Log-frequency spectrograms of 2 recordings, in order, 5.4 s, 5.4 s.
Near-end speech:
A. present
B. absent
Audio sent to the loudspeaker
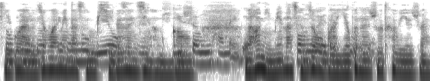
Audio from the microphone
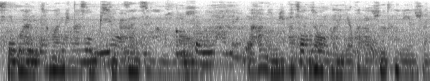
B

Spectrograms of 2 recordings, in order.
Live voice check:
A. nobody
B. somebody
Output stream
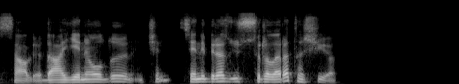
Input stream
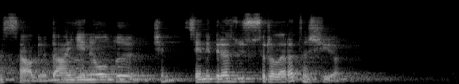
A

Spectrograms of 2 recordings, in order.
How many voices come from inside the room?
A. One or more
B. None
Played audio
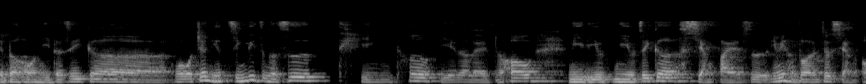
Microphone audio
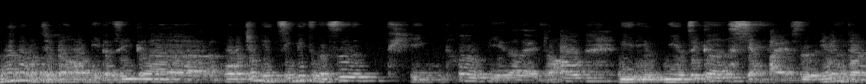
B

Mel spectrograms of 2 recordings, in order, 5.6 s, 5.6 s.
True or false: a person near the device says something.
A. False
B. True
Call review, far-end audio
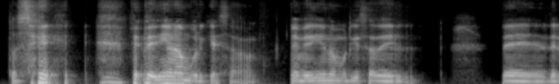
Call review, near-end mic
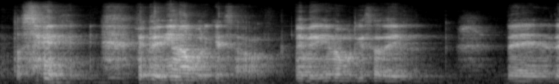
A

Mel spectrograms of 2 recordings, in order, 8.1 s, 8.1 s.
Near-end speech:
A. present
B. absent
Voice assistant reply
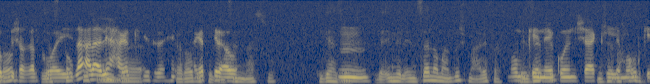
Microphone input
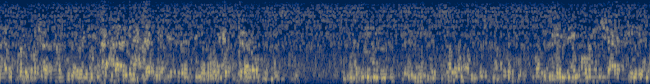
B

